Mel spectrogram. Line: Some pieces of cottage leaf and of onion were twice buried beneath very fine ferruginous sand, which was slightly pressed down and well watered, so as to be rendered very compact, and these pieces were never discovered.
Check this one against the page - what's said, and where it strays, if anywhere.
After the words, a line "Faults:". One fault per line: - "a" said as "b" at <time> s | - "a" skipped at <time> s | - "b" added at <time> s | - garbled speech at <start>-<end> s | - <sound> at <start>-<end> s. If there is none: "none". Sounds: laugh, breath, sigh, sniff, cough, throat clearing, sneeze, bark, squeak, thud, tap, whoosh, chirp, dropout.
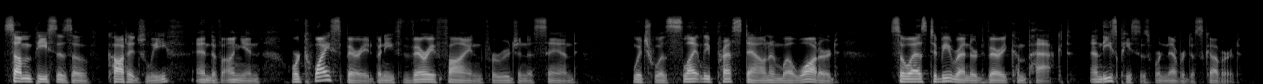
Some pieces of cottage leaf and of onion were twice buried beneath very fine ferruginous sand, which was slightly pressed down and well watered, so as to be rendered very compact, and these pieces were never discovered.
Faults:
none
